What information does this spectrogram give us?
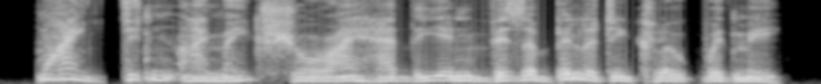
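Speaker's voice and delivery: ordinary delivery, nothing marked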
